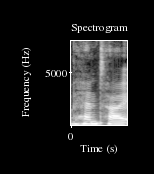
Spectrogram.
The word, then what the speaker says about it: hentai: Okay, number 10, the last one, and forgive me if I'm mispronouncing this, hentai? H-E-N-T-A-I. – Hentai, okay, yeah.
